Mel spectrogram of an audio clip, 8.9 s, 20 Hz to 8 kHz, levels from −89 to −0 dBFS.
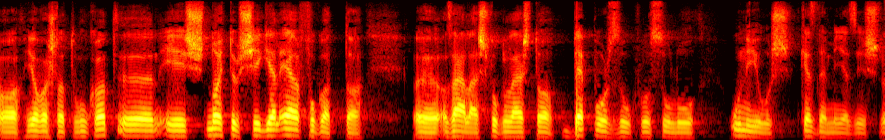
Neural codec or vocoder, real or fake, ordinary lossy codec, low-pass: none; real; none; none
